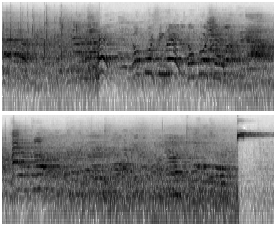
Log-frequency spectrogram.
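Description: A crowd of spectators murmurs and calls out in a large echoing gym.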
